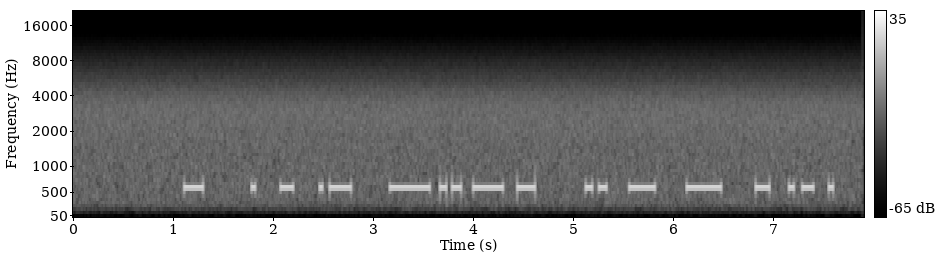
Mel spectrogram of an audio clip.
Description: Beeps of irregular length, with a squelch burst at the end. There is no code.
